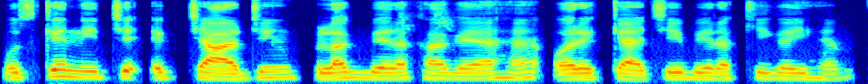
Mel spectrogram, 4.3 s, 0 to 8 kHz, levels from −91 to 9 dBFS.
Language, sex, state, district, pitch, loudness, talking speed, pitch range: Hindi, male, Jharkhand, Palamu, 145 Hz, -19 LUFS, 220 wpm, 140-155 Hz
